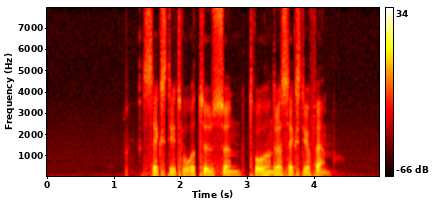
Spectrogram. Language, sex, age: Swedish, male, 32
